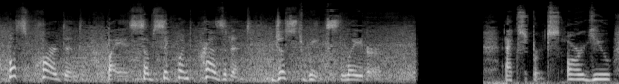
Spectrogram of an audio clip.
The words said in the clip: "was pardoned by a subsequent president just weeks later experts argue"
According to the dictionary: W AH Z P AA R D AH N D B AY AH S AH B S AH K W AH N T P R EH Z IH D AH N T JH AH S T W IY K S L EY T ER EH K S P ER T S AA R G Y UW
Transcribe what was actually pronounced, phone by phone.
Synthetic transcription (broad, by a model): W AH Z P AA R D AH N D B AY AH S AH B S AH K W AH N P R EH Z IH D AH N T JH AH S T W IY K S L EY T ER EH K S P ER T S AA R G Y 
